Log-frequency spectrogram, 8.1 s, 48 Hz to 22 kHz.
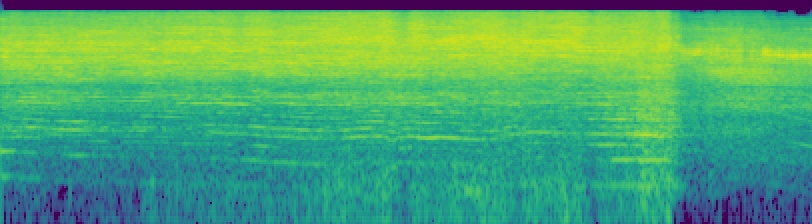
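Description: Angle grinder with a 125 mm disc cutting through a steel modular metal roof tile sheet: a loud, harsh grinding with a wavering motor whine, which stops suddenly near the end as the cut finishes.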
